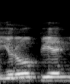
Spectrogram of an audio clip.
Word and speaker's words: European: sounds now look here european is actually starting with e which is a vowel but when you pronounce the word european when you pronounce the word european you have the sound of a you and it feels as if the word is starting with a y whenever you have your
